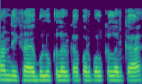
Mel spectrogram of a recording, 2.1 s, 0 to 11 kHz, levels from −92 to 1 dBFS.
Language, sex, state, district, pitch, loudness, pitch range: Hindi, male, Bihar, Purnia, 170 Hz, -19 LUFS, 165-170 Hz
